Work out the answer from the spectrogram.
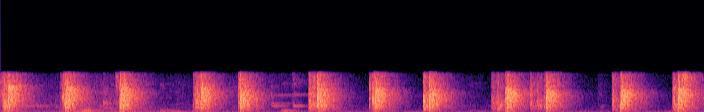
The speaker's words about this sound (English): Okay, so let's continue to clap until he finishes.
